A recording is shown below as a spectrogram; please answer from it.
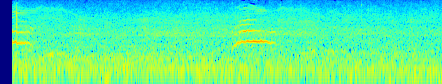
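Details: Newborn kitten meowing: a short, clear meow at the start, then a longer, louder meow that rises and then falls, over a steady low background hum.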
